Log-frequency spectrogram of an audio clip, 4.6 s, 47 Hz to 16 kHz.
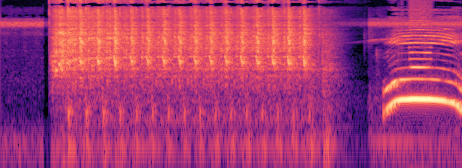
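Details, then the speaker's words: TaoTao 110cc ATV engine after a full top-end rebuild with new piston, rings, sleeve and valves: even, strong cranking pulses at about five per second, healthy and consistent compression, measured at about 155. "let's uh go ahead and turn the start over make sure it sounds good sounds healthy"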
